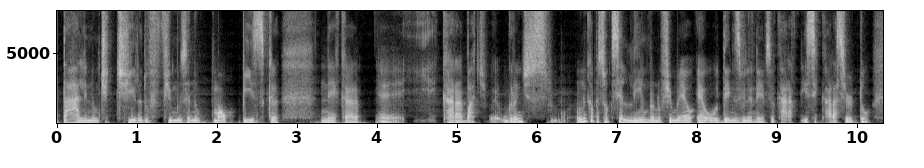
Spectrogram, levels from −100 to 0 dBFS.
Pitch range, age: 110-140 Hz, 20-39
